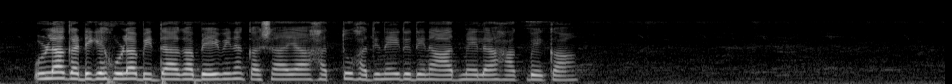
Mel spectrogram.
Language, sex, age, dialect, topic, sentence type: Kannada, female, 18-24, Northeastern, agriculture, question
